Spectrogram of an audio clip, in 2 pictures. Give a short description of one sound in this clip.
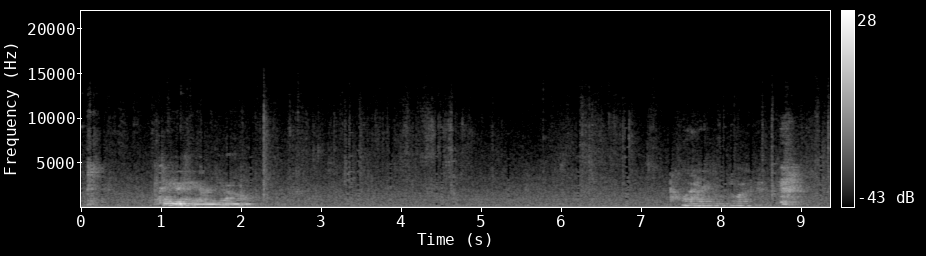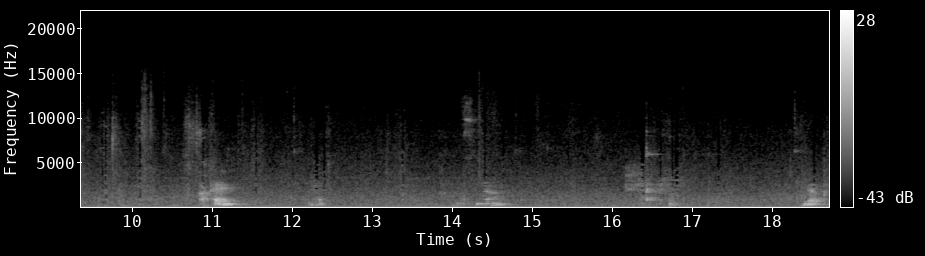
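A woman speaks calmly and warmly nearby.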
